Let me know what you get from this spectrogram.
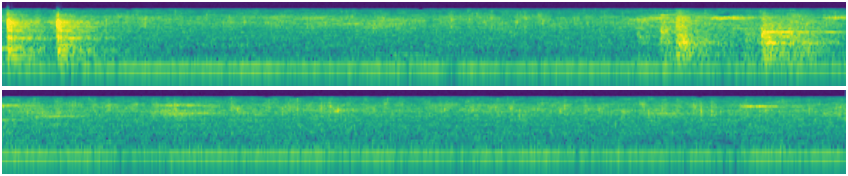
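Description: Onion-tomato masala frying gently in a pan, a soft sizzle over a steady low hum. A couple of light clicks at the start and two clinks about two seconds in.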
